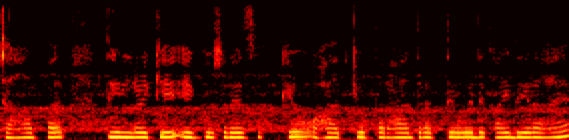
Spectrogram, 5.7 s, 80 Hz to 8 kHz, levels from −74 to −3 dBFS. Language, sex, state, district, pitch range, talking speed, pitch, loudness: Hindi, female, Bihar, Gopalganj, 255-270 Hz, 200 wpm, 260 Hz, -26 LUFS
